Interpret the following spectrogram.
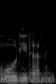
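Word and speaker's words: אורי: 여호와 오리라는 말인데요 여호와 오리 꽥꽥거리는 우리가 아니고요 발음이 오리라는 거예요 발음이 오리 여호와가 나의 빛이요라는 말은 우리가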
